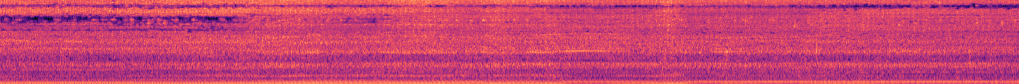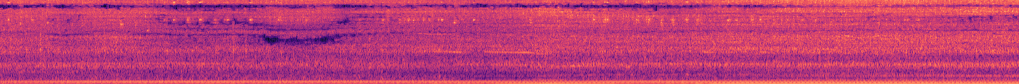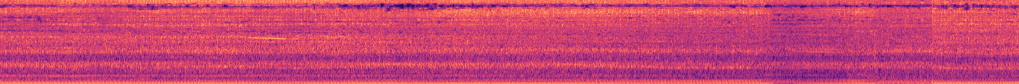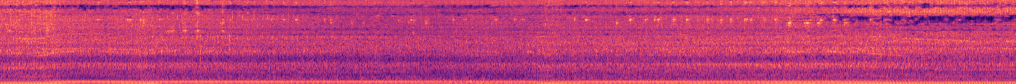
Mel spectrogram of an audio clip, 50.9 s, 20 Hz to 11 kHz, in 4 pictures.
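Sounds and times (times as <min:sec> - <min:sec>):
bulldozer diesel engine running: 0:00.0 - 0:50.9.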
